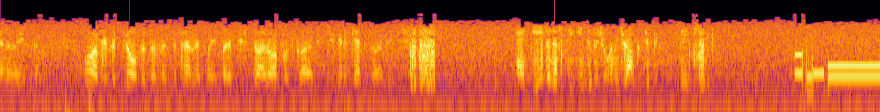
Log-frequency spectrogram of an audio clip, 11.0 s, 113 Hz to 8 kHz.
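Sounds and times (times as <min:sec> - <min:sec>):
steady hiss: 0:00.0 - 0:09.9
speech: 0:02.4 - 0:05.1
touch-tone telephone keypad DTMF tones: 0:10.0 - 0:11.0.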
